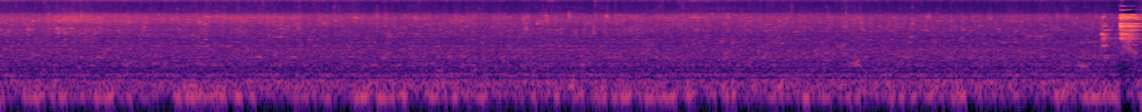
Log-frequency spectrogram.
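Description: Chicken and onion frying in oil in a pot over medium-high heat: a steady sizzle. A brief louder sound comes right at the end.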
